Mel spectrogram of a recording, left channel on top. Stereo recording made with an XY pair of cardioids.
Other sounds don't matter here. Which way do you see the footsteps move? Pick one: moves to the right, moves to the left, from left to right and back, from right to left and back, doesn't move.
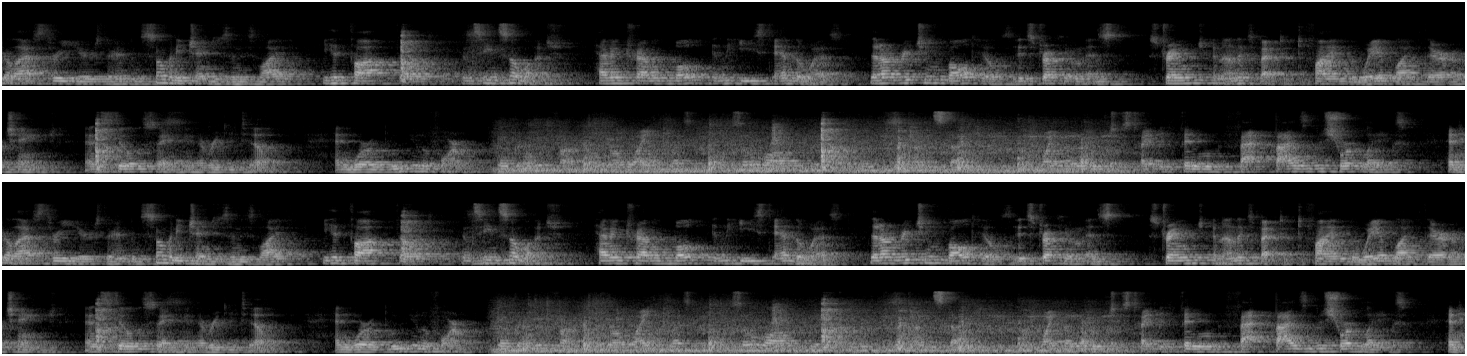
moves to the left.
